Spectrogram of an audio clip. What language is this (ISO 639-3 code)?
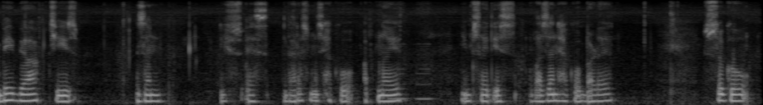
kas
